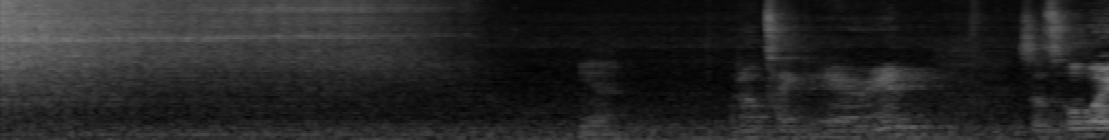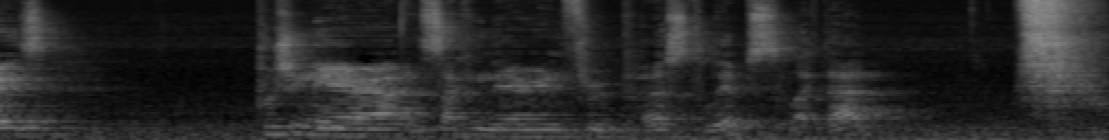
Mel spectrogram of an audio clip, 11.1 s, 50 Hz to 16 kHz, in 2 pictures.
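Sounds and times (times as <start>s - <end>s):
man exhaling forcefully: 0.0s - 2.3s, 10.6s - 11.0s.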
